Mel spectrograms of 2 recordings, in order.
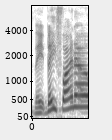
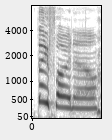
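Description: First: The voice rises at the end like a question. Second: The voice falls at the end like a statement. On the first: The speaker is asking whether they can fly. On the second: The speaker is stating that they can fly.

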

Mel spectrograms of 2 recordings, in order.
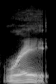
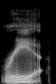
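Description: First: The name is said like 'Ray'. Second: The name is said like 'Rhea'. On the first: The speaker calls it right. "it turns out that her name is actually pronounced Ray" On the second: The speaker calls it wrong. "We have been pronouncing the lead actress as Rhea"

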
